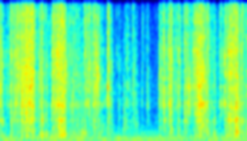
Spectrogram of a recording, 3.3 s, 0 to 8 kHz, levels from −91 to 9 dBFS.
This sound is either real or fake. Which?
real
